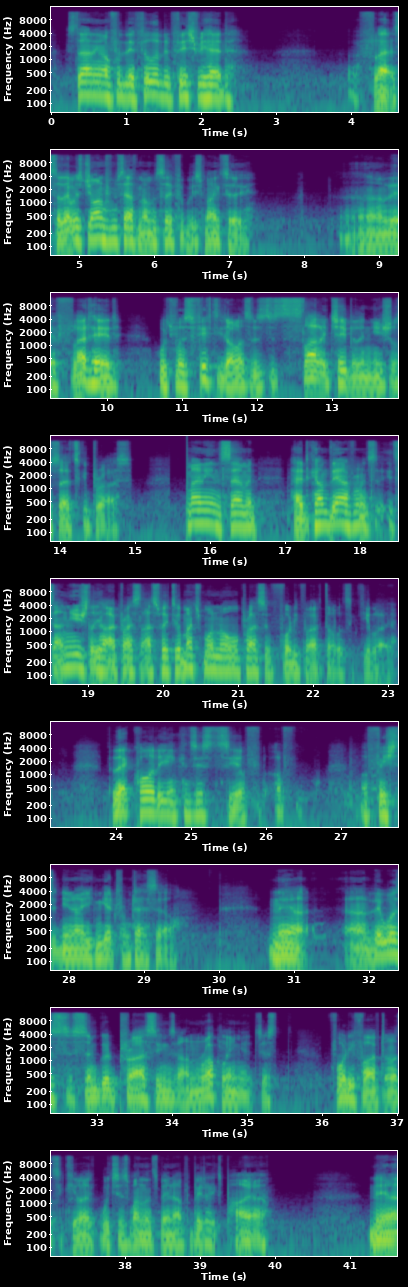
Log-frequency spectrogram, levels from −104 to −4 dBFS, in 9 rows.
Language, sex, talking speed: English, male, 145 wpm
